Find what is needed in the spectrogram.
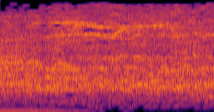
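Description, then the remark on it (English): A steady, dense roar of crowd cheering from the video game Guitar Hero, thin and slightly muffled in tone, holding at an even level for a few seconds with no voices speaking over it. “video crowd. They love us.”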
